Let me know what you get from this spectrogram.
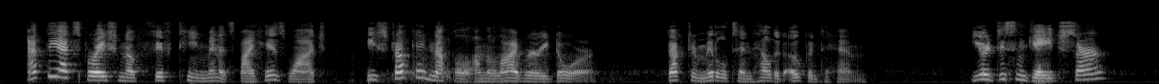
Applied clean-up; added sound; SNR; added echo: neural separator model SepFormer DNS4.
